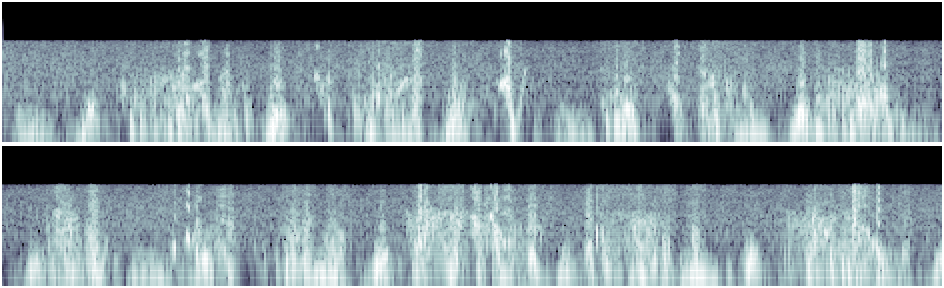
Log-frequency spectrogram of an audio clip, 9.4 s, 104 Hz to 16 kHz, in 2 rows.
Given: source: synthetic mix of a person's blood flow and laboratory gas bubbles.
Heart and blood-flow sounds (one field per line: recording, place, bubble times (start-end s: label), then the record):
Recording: Doppler ultrasound of blood flow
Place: precordium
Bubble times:
0.58-1.26 s: bubbles
1.55-1.68 s: bubbles
1.72-2.11 s: bubbles
2.20-2.35 s: bubbles
2.45-2.62 s: bubbles
2.98-3.21 s: bubbles
3.32-3.42 s: bubbles
3.47-3.78 s: bubbles
4.03-4.54 s: bubbles
4.91-5.24 s: bubbles
5.53-5.88 s: bubbles
5.94-6.45 s: bubbles
6.70-7.42 s: bubbles
7.61-8.07 s: bubbles
8.11-8.22 s: bubbles
8.59-9.15 s: bubbles
9.19-9.25 s: bubbles
From the record:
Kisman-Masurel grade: 332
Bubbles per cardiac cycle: rolling drumbeat, 9 or more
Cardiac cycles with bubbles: 50 to 99%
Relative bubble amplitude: moderate (0.250 to 0.450)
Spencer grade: 3 (all of the cardiac periods contain showers or single bubble signals, but not dominating or overriding the cardiac motion signals)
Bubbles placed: only in the low amplitude regions of the cardiac cycle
